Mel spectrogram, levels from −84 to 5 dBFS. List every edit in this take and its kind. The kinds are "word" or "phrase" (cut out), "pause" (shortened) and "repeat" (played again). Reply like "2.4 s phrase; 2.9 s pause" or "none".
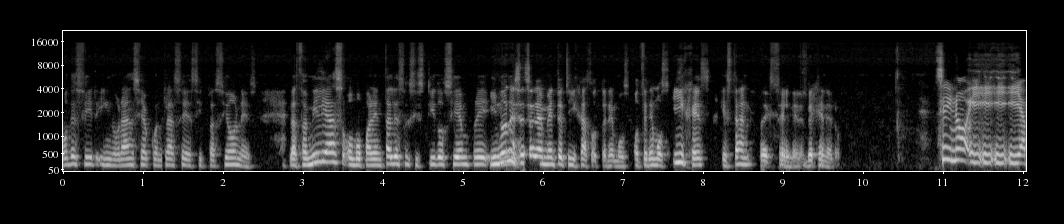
1.2 s phrase; 4.3 s word; 5.3 s phrase; 6.3 s word; 7.1 s word; 8.2 s pause; 8.7 s phrase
